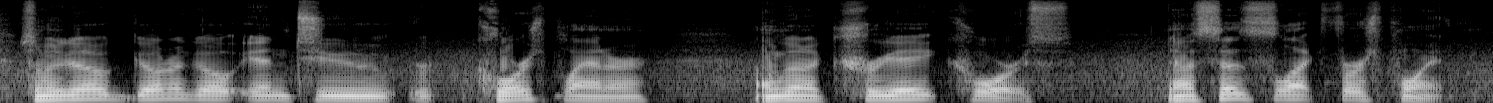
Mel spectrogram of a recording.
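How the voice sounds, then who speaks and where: A man's fairly high voice at a fairly slow pace, with ordinary pitch variation, long, frequent pauses and big swings in loudness, over noticeable background noise. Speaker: outdoor gear video creator. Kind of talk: tutorial. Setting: outdoors. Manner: halting.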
